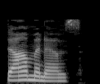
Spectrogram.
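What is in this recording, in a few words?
"dominos", British English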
